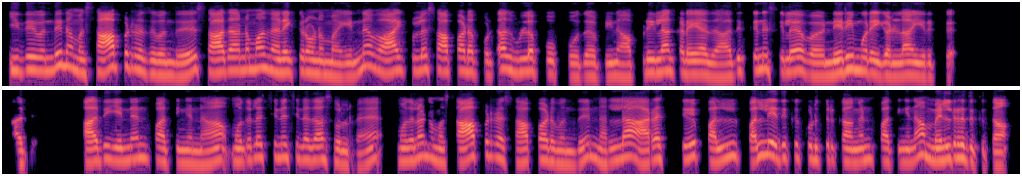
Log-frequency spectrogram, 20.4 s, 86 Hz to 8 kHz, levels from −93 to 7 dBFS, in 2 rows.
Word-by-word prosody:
இது 205 +2 -1
வந்து 200 +6 0
நம்ம 230 -6 -1 0.2
சாப்ட்றது 220 -3 +4
வந்து 155 -2 -2 0.3
சாதாரணமா 200 +4 +3
நெனைக்கிறோம் 185 -1 +1
நம்ம. 160 -1 -1 0.2
என்ன 175 +10 -2 0.2
வாய்க்குள்ள 195 +3 +1
சாப்பாட 195 0 +1
போட்டா, 165 +1 -8
அது 210 - -1
உள்ள 195 +1 +2
போப்போகுது 150 -3 -6
அப்டின்னு. 150 +2 -4
அப்டிலாம் 180 +4 0
கெடையாது. 165 -3 +2
அதுக்குன்னு 195 +6 -3
சில 190 0 -1 0.2
வ 155 - 0 0.2
நெறிமுறைகள்லாம் 165 -6 +3
இருக்கு. 150 - -8 0.9
அது, - - -3 0.6
அது 175 +4 0
என்னன்னு 200 +4 -2
பார்த்தீங்கன்னா 155 -3 -2 0.3
மொதல்ல 190 +5 -2
சின்ன 215 0 -4
சின்னதா 190 -1 -1
சொல்றேன். 150 +1 -3 0.3
மொதல்ல 180 +6 0
நம்ம 175 -3 -2 0.2
சாப்ட்ற 220 +4 +4
சாப்பாடு 170 +2 0
வந்து 150 +3 -3 0.2
நல்லா 180 +8 0 0.2
அரச்சு 195 +3 -1 0.2
பல் 175 +4 +1 0.2
பல் 235 +2 +3
எதுக்கு 210 +1 -5
குடுத்திருக்காங்கன்னு 180 -1 -2
பார்த்தீங்கன்னா, 165 +5 -1
மெல்றதுக்குதான். 185 -6 +2
185 Hz, 130 wpm, -23 LUFS, 165-200 Hz, 0.9 s, சாப்ட்றது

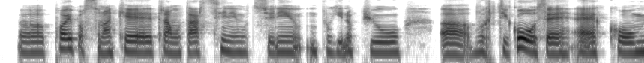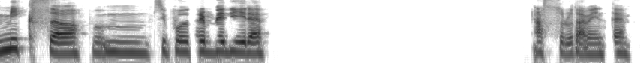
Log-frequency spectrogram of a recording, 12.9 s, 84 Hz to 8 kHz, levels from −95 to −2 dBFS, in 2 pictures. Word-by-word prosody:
ehm, 190 -1 -6
poi 240 +2 +2
possono 180 - -3
anche 190 0 +2
tramutarsi 185 +4 -1
in 205 - -4
emozioni 190 0 -6
un 215 -5 -10
pochino 190 0 -7
più, 190 -1 -7
uhm, 185 -3 -3
vorticose, 190 -3 +5
ecco, 190 +1 0
un 195 +3 -1
mix, 240 -3 +2 0.4
mhmm, 190 -1 -8
si 210 - -6
potrebbe 200 0 +2
dire. 190 -2 +2 2.7
Assolutamente. 175 0 -4
190 Hz, 95 wpm, -24 LUFS, 185-200 Hz, 2.7 s, vorticose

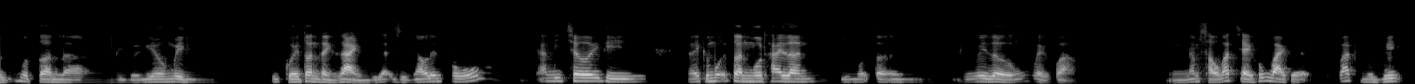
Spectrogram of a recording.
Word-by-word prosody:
cứ 110 - -6
1 140 - -2
tuần 115 -2 +2
là 110 -1 -2 0.6
người 105 - -7
yêu 125 0 0
mình 120 -3 -2 0.8
cứ 125 - -8
cuối 120 0 +3
tuần 140 -1 +2
rảnh 105 -4 +1
rảnh 95 -5 +4
thì 110 - -9
lại - - -3
rủ 115 -2 -8
nhau 120 +2 +1
lên 140 0 +2
phố 130 - 0 0.5
ăn, 150 - -7
đi 155 0 -2
chơi 155 -1 +7
thì, 130 -2 +1 0.6
đấy, 130 +1 -2
cứ 145 - 0
mỗi 155 +1 0
tuần 140 -1 +5
1-2 140 +1 +2
lần. 135 -1 +3 0.3
Thì 115 - -10
mỗi 120 - -6
tuần 115 -1 -3 0.5
bây 130 +2 -1
giờ 130 - +5
cũng 120 +6 -2
phải - - -3
khoảng, - - -4 1.0
ừm, 100 +1 -9
5-6 125 -4 -1
bát 160 +6 +1
chè - - +4
khúc 160 - -2
bạch - - +5
rồi 465 - -2
đấy, - - -7 0.3
bát 160 +2 -1
1 115 -2 -6
vị. 140 +1 +1
130 Hz, 200 wpm, -24 LUFS, 115-140 Hz, 1.0 s, chơi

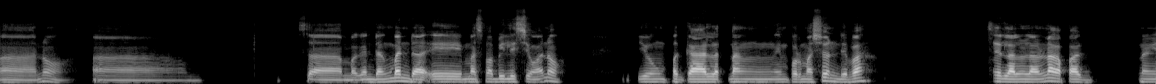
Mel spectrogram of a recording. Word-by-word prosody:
ano, 105 +1 -6 0.2
um, 95 -2 -10 1.0
sa 105 -3 -1
magandang 115 +5 -2
banda, 135 -8 +4
eh, 125 0 0
mas 120 -1 -1
mabilis 130 -1 -1
'yung 115 - -2
ano, 140 -7 -3 0.7
'yung 125 -1 -4
pagkalat 120 0 +4
ng 120 -1 -3
impormasyon, 120 +5 -1
di 120 - -1
ba? 155 +6 +1 1.1
Kasi 140 -2 -1
lalong-lalo 120 -1 +4
na 150 -2 +7
kapag 115 -6 +1 0.5
may 125 -1 -4
120 Hz, 110 wpm, -22 LUFS, 105-125 Hz, 1.1 s, na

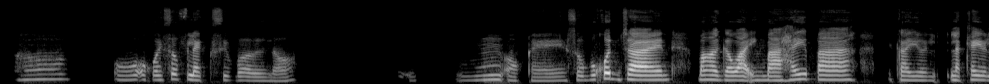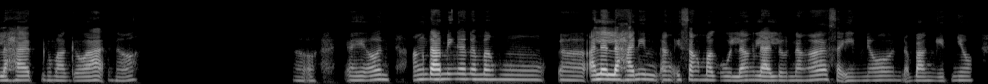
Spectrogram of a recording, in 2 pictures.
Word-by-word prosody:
Ah, 235 +3 -12 0.5
oo 210 -2 -11
okey, 210 -1 -6
so 240 - -2
flexible 185 -5 -5
'no? 165 +4 -12 1.6
Hmm, 200 +4 -8
okey. 170 0 -10
So 200 - -6
bukod 225 +2 +5
diyan, 210 -1 +9 0.3
mga 220 0 +5
gawaing 195 0 +3
bahay 195 +5 +3
pa, 220 -2 +3 0.4
kayo 195 -2 -3 0.2
la 200 -1 0
kayo 210 -2 0
lahat 195 +1 -1
gumagawa 185 0 -4
'no? 180 +2 -11 1.6
Oo, 180 0 -13 0.4
ayun. 200 +4 -4 0.2
Ang 220 +2 -3
dami 240 +1 +6
nga 245 0 -2
namang, 230 -1 -1 0.6
ah, 200 -2 -7
alalahanin 225 0 +4
ang 210 0 -7
isang 215 -1 -4
magulang 195 -1 -4
lalo 185 -1 -1
na 185 0 -8
nga 205 +3 -1
sa - - -12
inyo 185 +4 -9
nabanggit 180 -1 -7
niyo, 190 0 -11
200 Hz, 120 wpm, -23 LUFS, 185-220 Hz, 1.6 s, diyan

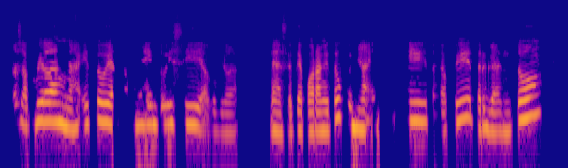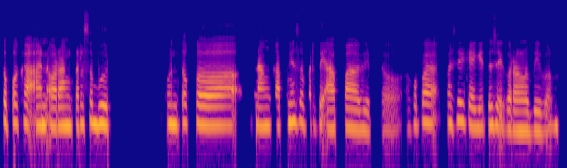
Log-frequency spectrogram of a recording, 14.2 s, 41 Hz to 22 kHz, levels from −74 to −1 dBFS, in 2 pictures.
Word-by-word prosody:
Terus 215 +2 -13
aku 210 +3 -16
bilang, 240 -1 +4
"Nah 185 +1 -2
itu 240 +3 -3
yang 215 - -3 0.2
namanya 210 +1 -5
intuisi." 215 -1 -3
Aku 170 - -16
bilang. 160 0 -14 0.4
Nah, 170 -1 -2
setiap 170 +3 -6
orang 170 0 +2
itu, 220 - -3
punya 190 -3 +1
intuisi 245 +2 -5
tetapi 170 +8 -8 0.2
tergantung, 185 - +1 0.4
kepekaan 215 -2 +3
orang 205 +1 +5
tersebut. 215 0 +3 0.7
Untuk, 220 0 +1
eee, 205 0 +6 0.3
nangkapnya 205 +3 +2
seperti 215 -2 -5
apa, 185 0 +2
gitu. 170 - -10 0.3
Aku 210 +3 -8
pa 230 -1 +2
pasti 230 +2 0
kayak 195 -2 -1
gitu 210 - -4
sih, - - 0
kurang 175 -1 +2
lebih 170 +1 -1
Bang. 200 - -6
205 Hz, 150 wpm, -24 LUFS, 185-225 Hz, 0.7 s, eee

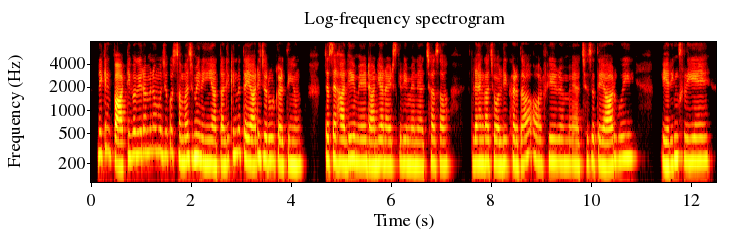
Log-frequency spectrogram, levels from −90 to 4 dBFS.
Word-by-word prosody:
लेकिन 270 +2 -3
पार्टी 195 +3 +7
वग़ैरह 265 +1 -1
में 280 - -6
ना 295 - -6
मुझे 275 -3 -5
कुछ 275 0 -7
समझ 230 0 0
में 240 0 +5
नहीं 210 -2 +1
आता 200 +1 0
लेकिन 215 +6 -2
मैं 280 - -5
तैयारी 220 -1 +3
ज़रूर 220 -2 0
करती 205 -1 0
हूँ। 200 0 0 0.4
जैसे 225 0 +2
हाल 210 -1 +2
ही 225 +1 +3
में 210 -1 0
डांडिया 200 +1 +2
नाइट्स 200 0 -1
के 210 - -6
लिए 205 0 -1
मैंने 195 -1 0
अच्छा-सा 200 +1 -3 0.6
लहँगा-चोली 205 -1 +1
खरीदा 205 +2 -1
और 220 -6 -4
फिर 210 0 -2
मैं 205 0 -3
अच्छे 200 +2 -5
से 215 0 -3
तैयार 200 -1 +2
हुई 230 +1 0 0.7
इयररिंग्स 215 +4 +1
लिए, 220 0 0
210 Hz, 180 wpm, -22 LUFS, 200-225 Hz, 0.7 s, पार्टी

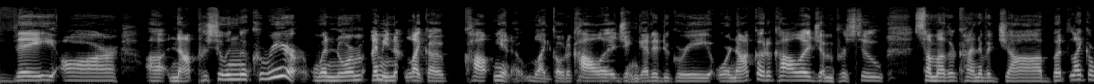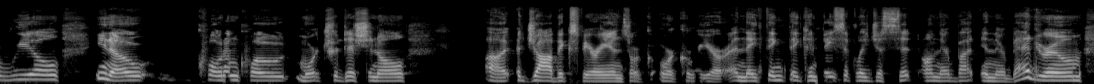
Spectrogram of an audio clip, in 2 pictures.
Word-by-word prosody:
they 190 +1 +6
are, 180 -1 -2 0.3
uh, 165 0 -1
not 165 0 +3
pursuing 230 +3 +2
a 230 - 0
career 300 +6 +2
when 180 -1 0
norm 195 +3 +1
I 205 - +8
mean, 185 -2 +3
like 185 +1 +5
a 155 -1 -1
coll 170 - +2
you 195 -2 0
know, - - -14
like 155 -6 -6
go - - -3
to 150 - -6
college 155 0 +2
and 145 -3 -4
get 150 +1 -1
a 170 - +2
degree 155 -1 -5
or 155 0 -5
not 155 +1 0
go - - +1
to 200 - -3
college 190 -2 +4
and 155 -3 -2
pursue 175 0 -3 0.3
some 180 -2 +4
other 175 0 +1
kind 165 -2 -3
of 165 - -4
a - - -2
job, 155 +1 -1
but 185 +1 -2
like 220 +1 -2
a 215 - -4
real, 225 +2 -2 0.3
you 275 -2 +2
know, 195 +1 +4 0.5
quote, 205 -2 -3
unquote, 185 -2 -3
more 170 +1 -5
traditional, 170 -2 +2 0.8
uh, - - 0 0.2
job 170 -1 +4
experience 150 -2 +2
or - - -7
c - - -13
or 160 - -5
career 150 -4 -7
and 175 -2 -3
they 165 -1 +1
think 200 -1 -4
they 190 - -3
can 185 +2 -5
basically 180 -1 -2
just 170 -1 +2
sit 200 +1 -2
on 175 0 -5
their 160 0 -7
butt 175 +3 -7
in 165 -1 -3
their 150 -1 -6
bedroom 190 - +2
180 Hz, 185 wpm, -25 LUFS, 160-195 Hz, 0.8 s, I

